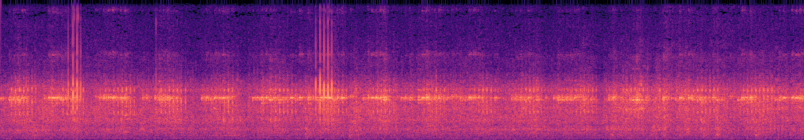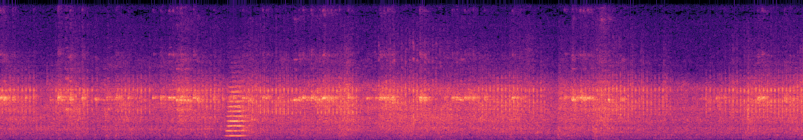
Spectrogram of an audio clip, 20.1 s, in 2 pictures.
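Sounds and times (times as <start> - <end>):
diesel railcar running: 0.0 - 20.0
train horn toot: 12.8 - 13.3.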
